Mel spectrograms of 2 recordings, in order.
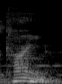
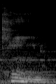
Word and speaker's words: Kain: So one of the things, yeah, it's pronounced, at least in Japanese, as Kain, not Kane.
